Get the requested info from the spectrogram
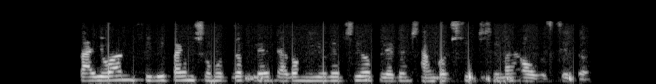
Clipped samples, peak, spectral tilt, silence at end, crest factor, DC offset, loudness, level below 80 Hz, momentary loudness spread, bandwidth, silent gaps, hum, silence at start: under 0.1%; -2 dBFS; -5 dB/octave; 0.7 s; 18 dB; under 0.1%; -19 LUFS; -52 dBFS; 9 LU; 8 kHz; none; none; 0.8 s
